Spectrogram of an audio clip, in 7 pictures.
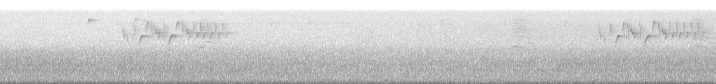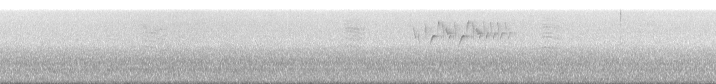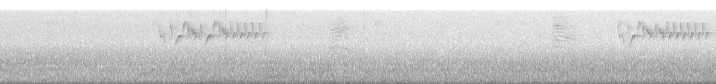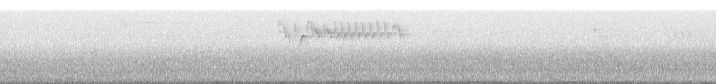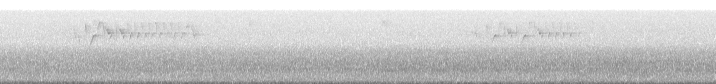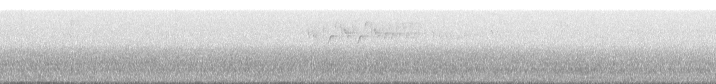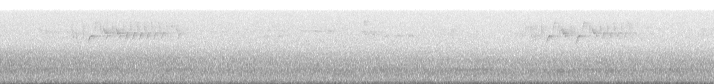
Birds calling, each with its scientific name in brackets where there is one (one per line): Gray Catbird (Dumetella carolinensis)
unidentified bird
American Goldfinch (Spinus tristis)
